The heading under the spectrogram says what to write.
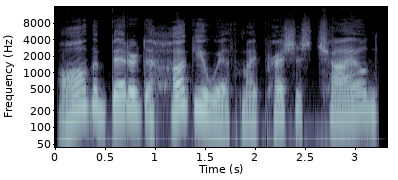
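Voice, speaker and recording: A man voicing a sly male wolf who fakes a thin, high old woman's voice to coax and trick, read for a classroom storybook recording. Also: expressive, a little slow, dry recording. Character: sly male wolf faking a frail granny voice.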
